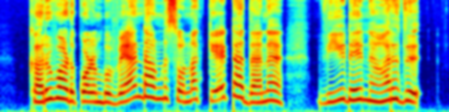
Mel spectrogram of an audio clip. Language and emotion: Tamil, disgusted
